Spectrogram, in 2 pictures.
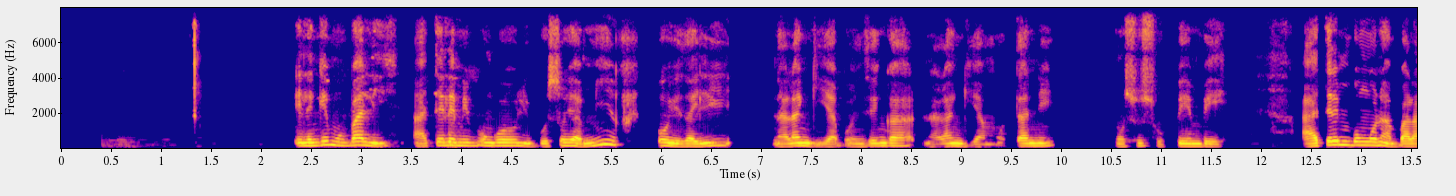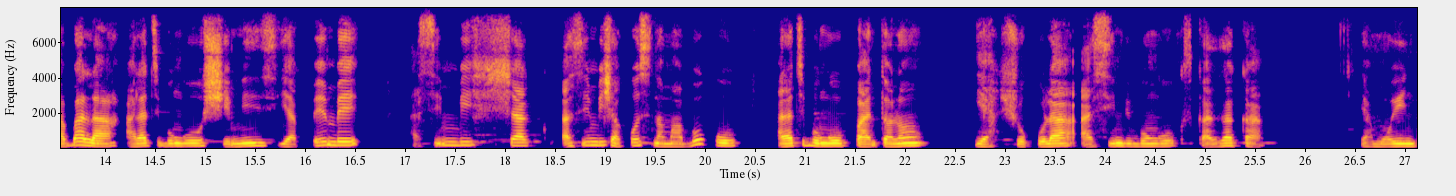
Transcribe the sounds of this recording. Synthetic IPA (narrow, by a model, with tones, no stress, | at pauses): e˨lɛ˨ŋɡɛ˦mo˨ba˦li˨a˨tɛ˦lɛ˦mi˦bo˦ŋɡo˦li˨bo˨so˦ja˨mi˦ʁ | o˦jo˨e˨za˨li˦ | na˨la˦ŋɡḭ˨ja̰˨bo̰˨nze˦ŋɡa˦na˨la˦ŋɡi˨ja˨mo˨ta˦ne˦ | mo˨su˦su˨pɛ˦mbɛ˦ | a̰˨tɛ˦lɛ˦mi˦bo˦ŋɡo˦na˨ba˨la˨ba˦la˨a˨la˦ti˦bo˦ŋɡo˦ʃe˨mi˦zja˨pɛ˦mbɛ˦˨˦ | a˨si˦mbi˦ʃa˨ko˦si̥˨na˨ma˨bɔ˦kɔ˨ | a˨la˦ti˦bo˦ŋɡo˦pa˨nta˨lɔ̃˦ | ja˨ʃo˨ko˨la˦a̰˨si˦mbi˦bo˦ŋɡo˦ka̰˨za˦ka˨ | ja˨mo˨ji˦nd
